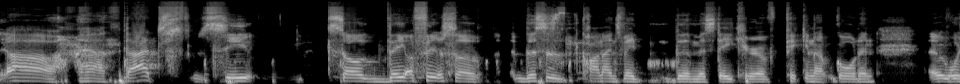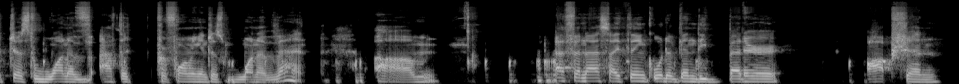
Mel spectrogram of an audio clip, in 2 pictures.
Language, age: English, 10-29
